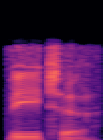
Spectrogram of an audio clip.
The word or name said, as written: vita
